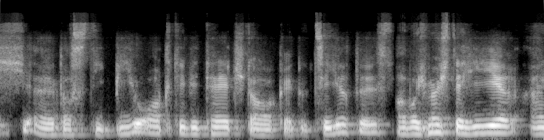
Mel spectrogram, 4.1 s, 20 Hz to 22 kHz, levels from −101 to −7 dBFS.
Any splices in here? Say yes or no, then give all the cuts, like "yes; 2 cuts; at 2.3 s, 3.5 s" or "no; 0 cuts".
yes; 1 cut; at 2.9 s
